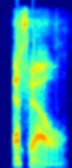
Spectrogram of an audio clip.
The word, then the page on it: FL: American English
